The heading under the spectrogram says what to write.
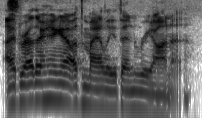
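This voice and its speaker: A man's voice: fairly low pitch, animated, fast talker, a crowd in the background. A man guesting on a radio talk show as a singer, chatting casually with wry candor. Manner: wry, candid. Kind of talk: casual chat.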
